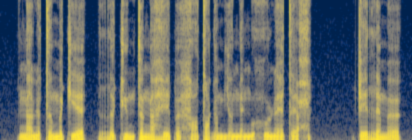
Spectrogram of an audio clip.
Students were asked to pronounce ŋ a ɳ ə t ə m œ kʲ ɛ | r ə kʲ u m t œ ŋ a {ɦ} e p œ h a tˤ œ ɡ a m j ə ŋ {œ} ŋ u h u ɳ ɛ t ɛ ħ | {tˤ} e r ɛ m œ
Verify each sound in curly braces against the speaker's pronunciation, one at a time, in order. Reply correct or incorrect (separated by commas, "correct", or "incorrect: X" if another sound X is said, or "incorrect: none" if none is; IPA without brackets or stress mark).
correct, incorrect: ɛ, incorrect: ʈ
